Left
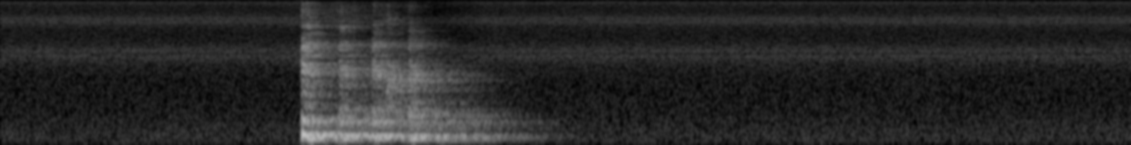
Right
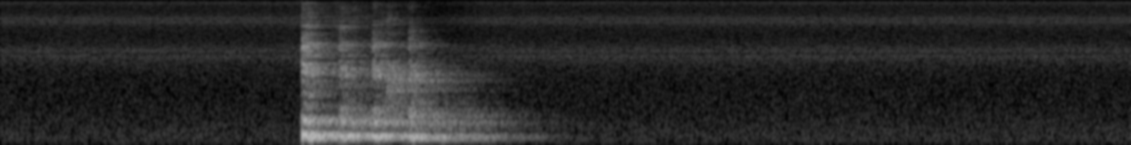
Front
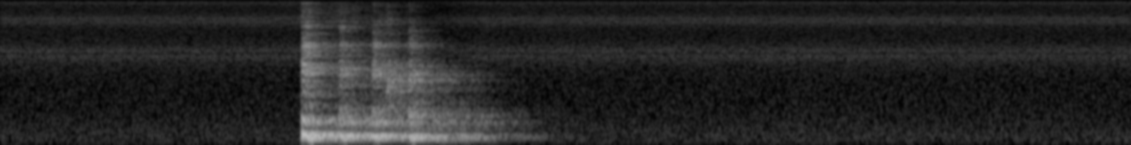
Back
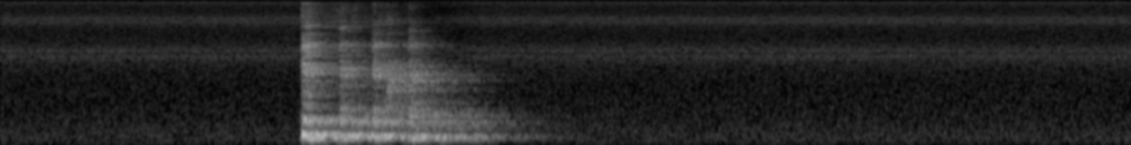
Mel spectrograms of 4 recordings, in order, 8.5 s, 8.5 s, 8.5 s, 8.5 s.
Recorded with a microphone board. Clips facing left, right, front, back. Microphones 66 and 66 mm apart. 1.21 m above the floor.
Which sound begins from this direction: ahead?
A giggle, at 2.2 s.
